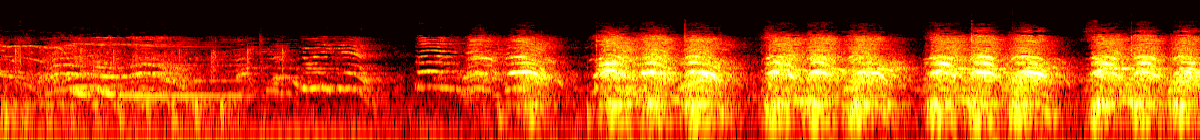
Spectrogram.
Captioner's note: cheers and applause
